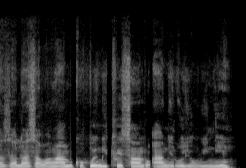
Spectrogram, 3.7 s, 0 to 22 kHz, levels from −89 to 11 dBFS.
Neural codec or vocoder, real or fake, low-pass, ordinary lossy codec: none; real; 19.8 kHz; none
